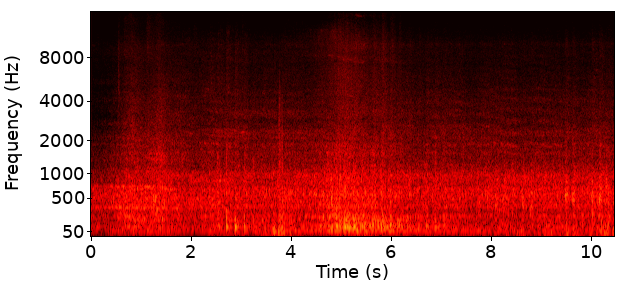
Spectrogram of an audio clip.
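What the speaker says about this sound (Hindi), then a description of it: "डिब्रूगढ़ राजधानी है ये तो" Dibrugarh Rajdhani Express passing on rails beside another train in India, a continuous rumbling roar with wheel clatter that swells midway and stays steady, no talk.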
